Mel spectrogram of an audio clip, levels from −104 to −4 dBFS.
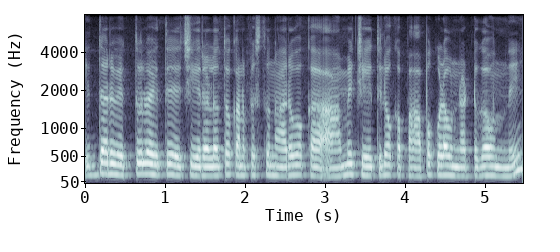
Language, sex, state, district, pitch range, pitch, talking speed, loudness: Telugu, female, Andhra Pradesh, Guntur, 160-175 Hz, 165 Hz, 140 wpm, -16 LUFS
